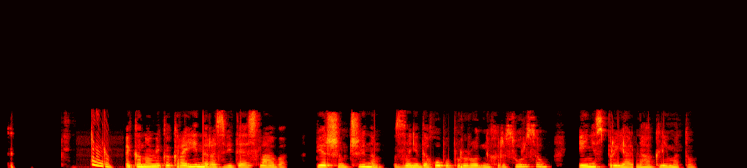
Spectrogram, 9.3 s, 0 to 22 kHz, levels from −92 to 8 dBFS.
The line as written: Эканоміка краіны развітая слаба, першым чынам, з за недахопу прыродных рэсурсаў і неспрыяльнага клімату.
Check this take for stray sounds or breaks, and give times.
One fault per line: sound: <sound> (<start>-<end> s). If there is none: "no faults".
sound: chirp (1.1-1.4 s)
sound: dropout (7.9-8.0 s)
